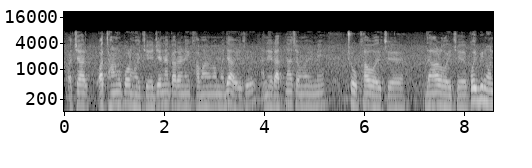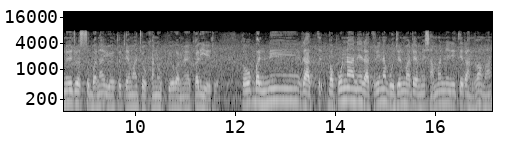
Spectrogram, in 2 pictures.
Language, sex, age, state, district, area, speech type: Gujarati, male, 18-30, Gujarat, Aravalli, urban, spontaneous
